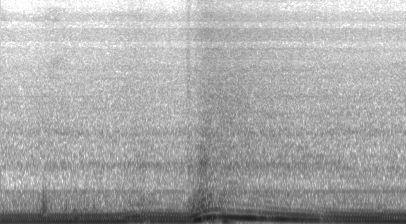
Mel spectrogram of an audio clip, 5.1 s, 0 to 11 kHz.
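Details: Project car after about two months' rebuild, with refitted exhaust, a PVC intake and a reconnected O2 sensor: a steady idle, then a quick, clean rev that rises and falls smoothly without stumbling or popping. It runs fine.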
